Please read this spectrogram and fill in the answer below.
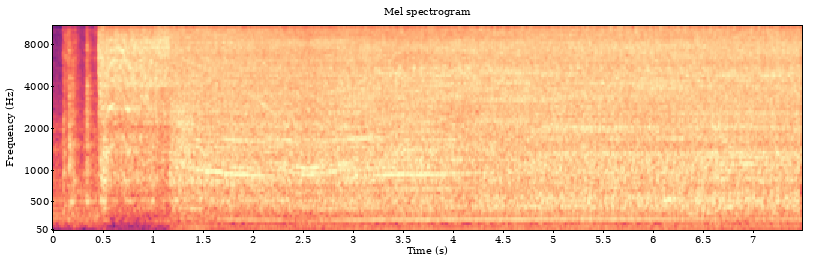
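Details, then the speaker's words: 2008 Chevrolet Impala after replacing the rusted, leaking transmission cooling line at the radiator fitting: short crank, catches cleanly and settles into a steady even idle; normal start, no leaks found. "Yeah. Yeah. Well, it looks like there's no leaks."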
